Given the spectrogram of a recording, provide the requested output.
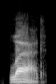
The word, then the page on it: Lett: American English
